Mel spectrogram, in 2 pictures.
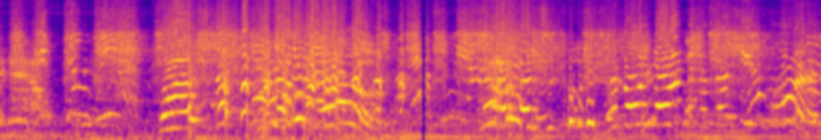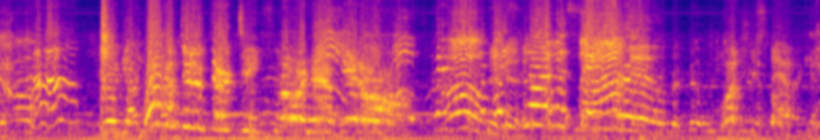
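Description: Young women talk excitedly close by, with voices overlapping.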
